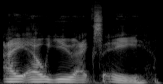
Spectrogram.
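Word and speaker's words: aluxe: His article says, in Maya culture, the Alux, I think it's Alux, A-L-U-X-E, but I think it's pronounced Alux.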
